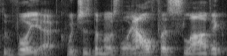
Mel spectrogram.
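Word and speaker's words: wojak: They can be manly, like the word for soldier in Polish, which is wjack. I'm not even kidding. The wjack meme and the word are Polish, but it's actually pronounced voyek, which is the most alphasavic masculine thing I've heard all month.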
